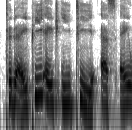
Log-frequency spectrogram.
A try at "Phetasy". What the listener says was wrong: Phetasy. Yeah, no, you said S-A-Y.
